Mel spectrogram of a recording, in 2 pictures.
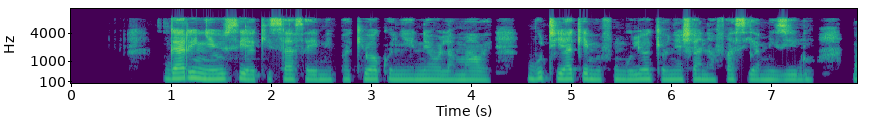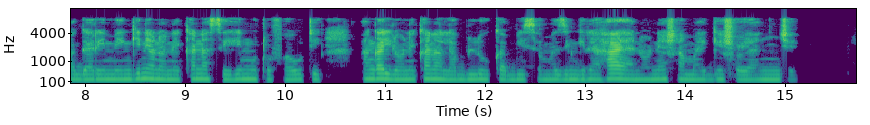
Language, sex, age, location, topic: Swahili, female, 25-35, Nairobi, finance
